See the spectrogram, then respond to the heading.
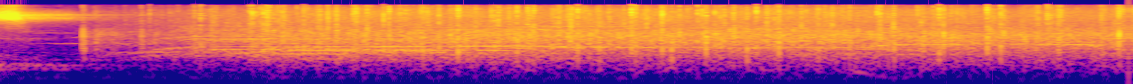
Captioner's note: audience cheering and clapping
